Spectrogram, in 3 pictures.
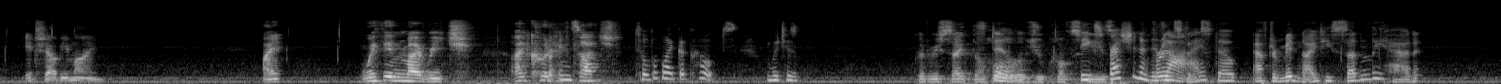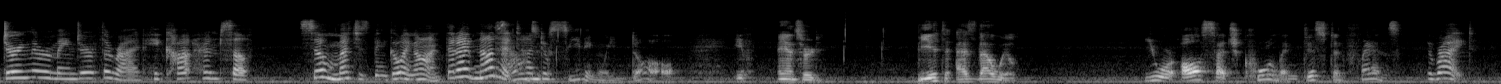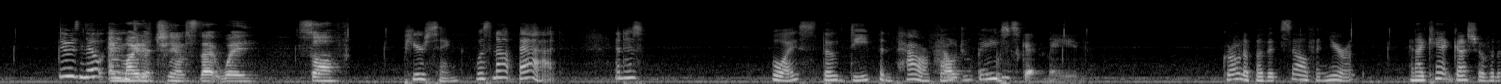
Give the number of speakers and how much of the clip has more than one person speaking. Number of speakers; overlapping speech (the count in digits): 9, about 12%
